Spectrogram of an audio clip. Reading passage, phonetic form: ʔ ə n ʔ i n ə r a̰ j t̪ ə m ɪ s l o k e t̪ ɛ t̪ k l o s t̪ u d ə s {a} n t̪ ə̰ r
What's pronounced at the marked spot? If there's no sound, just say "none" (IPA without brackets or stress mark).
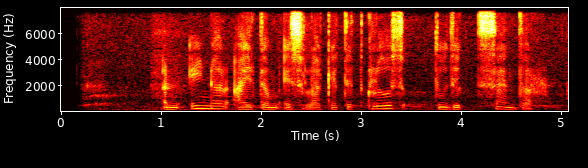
ɛ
